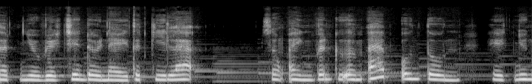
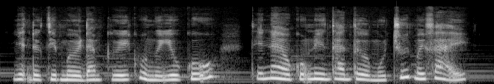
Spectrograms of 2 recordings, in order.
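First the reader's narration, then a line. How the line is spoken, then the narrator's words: Laughing. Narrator (Vietnamese): Tô Vận Cẩm lại bật cười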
